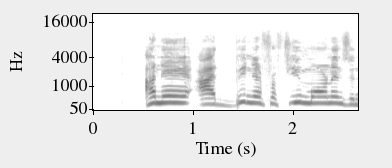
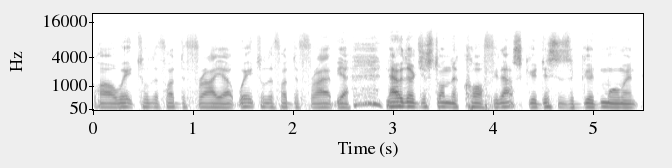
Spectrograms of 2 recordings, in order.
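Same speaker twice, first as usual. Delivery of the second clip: low, hushed inner monologue; quiet, secretive self-coaching; private thinking; 12 semitones lower, 8 dB quieter than usual. Retold or imitated. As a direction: talk yourself through it under your breath. Nervous inner thoughts while waiting to speak.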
